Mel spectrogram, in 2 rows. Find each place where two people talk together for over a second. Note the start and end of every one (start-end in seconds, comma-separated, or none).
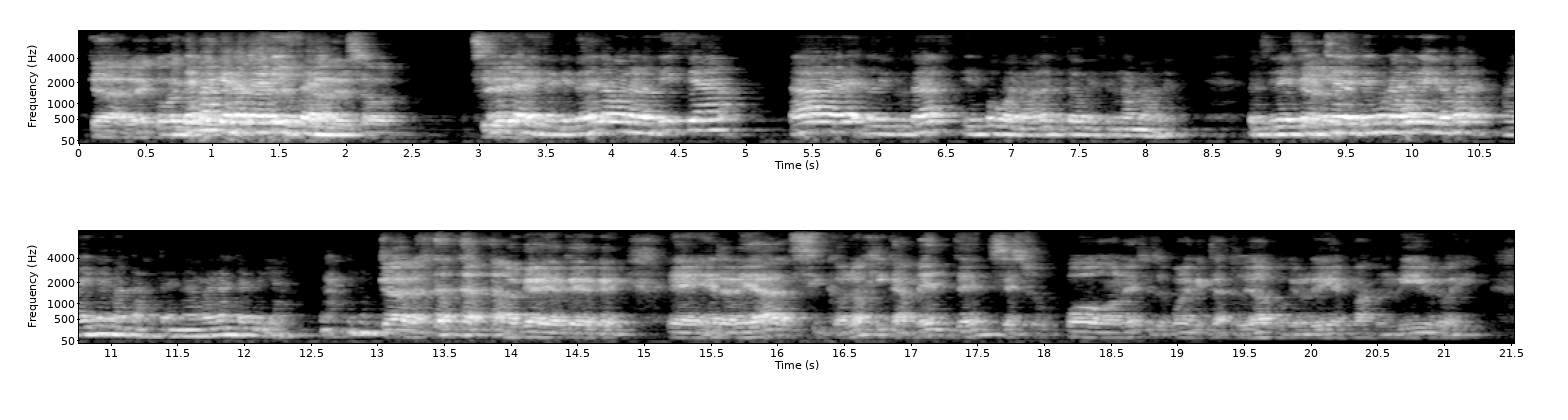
0.7-1.9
